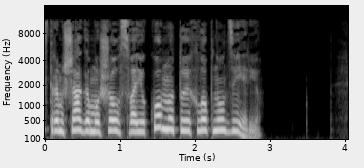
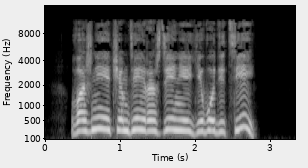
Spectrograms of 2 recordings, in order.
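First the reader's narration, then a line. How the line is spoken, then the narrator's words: Angry voice. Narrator (Russian): рассерженным голосом сказал Денис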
